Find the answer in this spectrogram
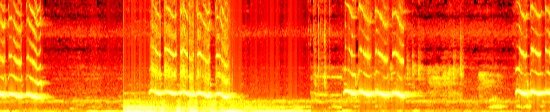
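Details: Whistled morning song of a Chinese hwamei used as a lure: repeated bursts of rich, fluttering whistles with quick rising and falling notes, interrupted by a stretch of loud low rumbling noise, over a steady hum.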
